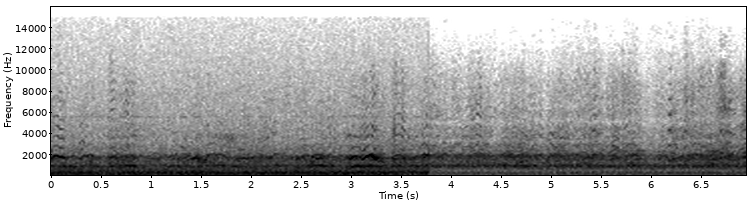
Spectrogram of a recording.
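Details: Migrating snow geese: a thick chorus of overlapping nasal honks that drops suddenly in loudness partway through, the massed yelping continuing more softly afterwards.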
